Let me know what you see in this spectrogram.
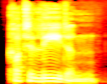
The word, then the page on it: cotyledon: British English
